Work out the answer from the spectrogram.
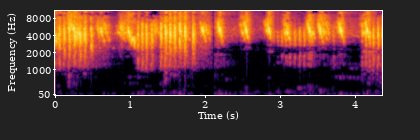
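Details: Sparrows used to draw birds to glue traps, with rapid twittering that breaks into distinct sharp chirps spaced a fraction of a second apart, ending in a short burst of chatter.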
